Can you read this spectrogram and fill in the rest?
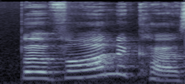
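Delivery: put-on childish protest to the babysitter; little boy protesting. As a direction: plead like a little brother. Small brother protests to babysitter.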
